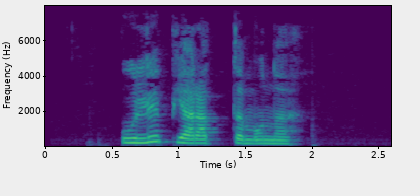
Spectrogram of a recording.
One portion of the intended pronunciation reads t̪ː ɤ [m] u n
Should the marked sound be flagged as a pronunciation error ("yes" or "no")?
no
